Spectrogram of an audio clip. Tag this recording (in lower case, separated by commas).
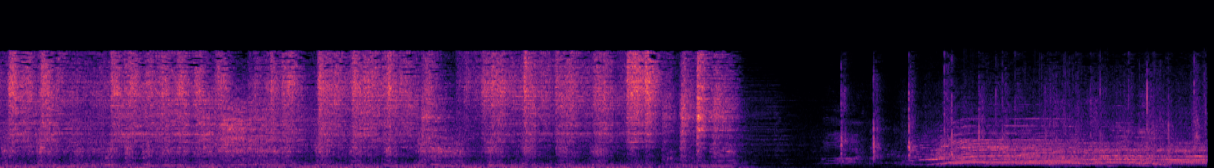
speech, drum, music, drum kit, rock music, heavy metal, guitar, musical instrument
